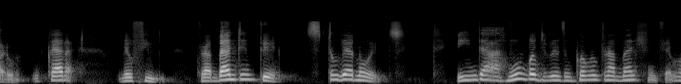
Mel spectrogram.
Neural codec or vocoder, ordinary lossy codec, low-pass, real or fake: codec, 16 kHz, 0.5 kbps, FreqCodec, larger model; none; none; fake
